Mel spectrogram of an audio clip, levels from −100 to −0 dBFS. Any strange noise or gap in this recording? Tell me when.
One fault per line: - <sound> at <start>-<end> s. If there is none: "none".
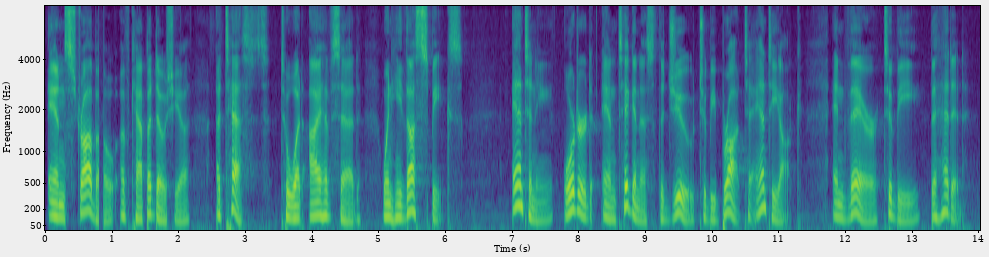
- dropout at 0.8-0.9 s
